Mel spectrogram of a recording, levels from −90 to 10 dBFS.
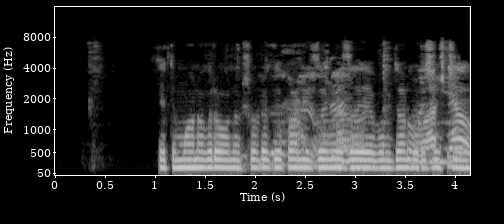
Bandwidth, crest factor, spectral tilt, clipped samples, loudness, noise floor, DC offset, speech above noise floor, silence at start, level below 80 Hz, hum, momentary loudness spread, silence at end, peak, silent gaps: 7.6 kHz; 14 dB; -7.5 dB/octave; under 0.1%; -17 LUFS; -78 dBFS; under 0.1%; 62 dB; 1.05 s; -54 dBFS; none; 4 LU; 0 s; -4 dBFS; none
